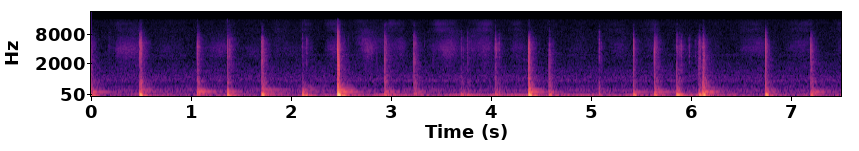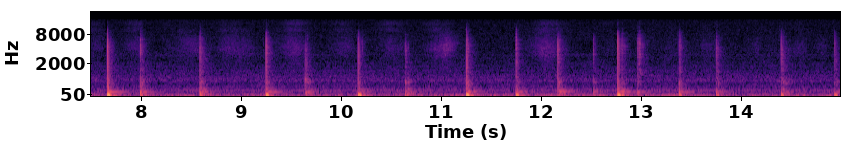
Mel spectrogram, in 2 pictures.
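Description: A large, hollow, air-filled purple metallic latex balloon, held upright at face height, is tapped and knocked with fingertips and palms. About 29 soft, deep thumps come at an irregular pace, each with a very short ring and only a faint bright click on top.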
